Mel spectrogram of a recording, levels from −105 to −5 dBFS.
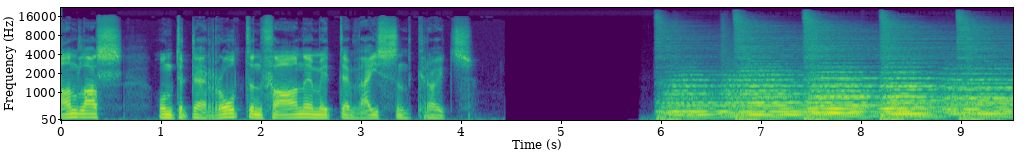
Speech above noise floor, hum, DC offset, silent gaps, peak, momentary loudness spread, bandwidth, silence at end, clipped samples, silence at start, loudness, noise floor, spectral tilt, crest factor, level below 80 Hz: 65 dB; none; under 0.1%; none; -2 dBFS; 12 LU; 20 kHz; 0 s; under 0.1%; 0 s; -19 LUFS; -84 dBFS; -5.5 dB/octave; 16 dB; -36 dBFS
